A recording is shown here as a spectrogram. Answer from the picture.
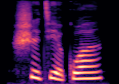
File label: "世界观", Chinese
